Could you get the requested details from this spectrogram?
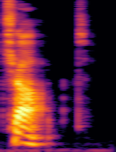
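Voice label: "chopped", English; receitas em inglês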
